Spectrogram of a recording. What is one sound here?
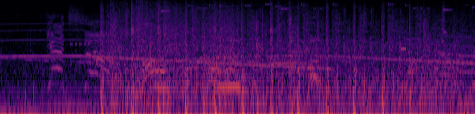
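A pistol fires a rapid string of shots.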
